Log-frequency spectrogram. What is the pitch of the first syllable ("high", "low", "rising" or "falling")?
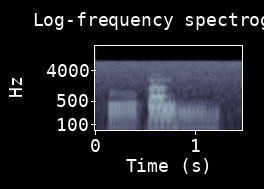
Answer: high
